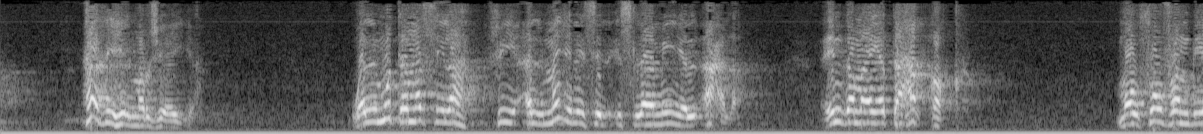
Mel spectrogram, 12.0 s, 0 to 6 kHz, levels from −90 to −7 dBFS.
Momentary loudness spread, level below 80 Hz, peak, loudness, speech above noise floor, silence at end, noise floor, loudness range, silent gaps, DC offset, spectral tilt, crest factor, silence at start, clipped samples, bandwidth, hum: 11 LU; -58 dBFS; -10 dBFS; -22 LUFS; 31 dB; 0 s; -52 dBFS; 3 LU; none; 2%; -5.5 dB/octave; 14 dB; 0 s; under 0.1%; 6 kHz; none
